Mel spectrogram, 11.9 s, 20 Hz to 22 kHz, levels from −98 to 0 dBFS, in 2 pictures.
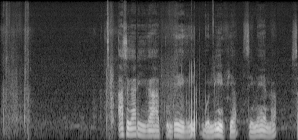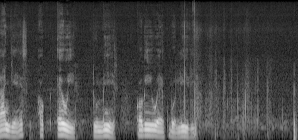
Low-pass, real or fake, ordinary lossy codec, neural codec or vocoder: none; fake; none; vocoder, 44.1 kHz, 128 mel bands, Pupu-Vocoder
